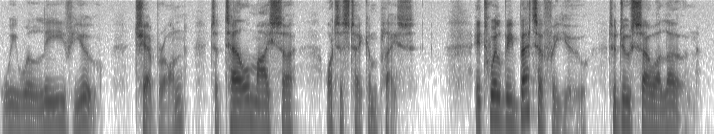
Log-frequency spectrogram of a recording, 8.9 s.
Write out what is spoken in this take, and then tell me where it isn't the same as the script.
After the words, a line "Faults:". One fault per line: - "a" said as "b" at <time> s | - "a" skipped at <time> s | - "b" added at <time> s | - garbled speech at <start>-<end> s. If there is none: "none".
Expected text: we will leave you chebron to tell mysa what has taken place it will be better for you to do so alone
we will leave you chebron to tell mysa what has taken place it will be better for you to do so alone
Faults:
none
